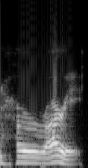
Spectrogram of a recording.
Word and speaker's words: Harary: If you haven't figured it out, our guest tonight is the amazing Harrari. Rhymes with Ferrari.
